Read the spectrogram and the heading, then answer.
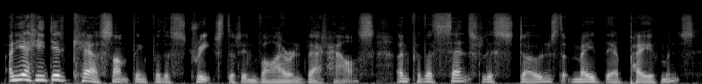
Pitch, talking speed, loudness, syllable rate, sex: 120 Hz, 190 wpm, -23 LUFS, 5.0 syllables/s, male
